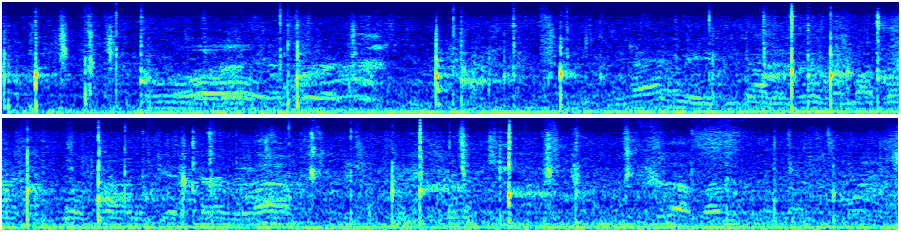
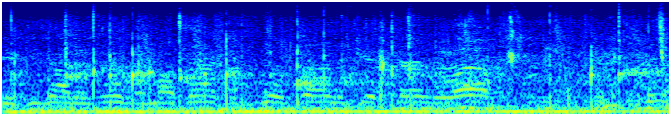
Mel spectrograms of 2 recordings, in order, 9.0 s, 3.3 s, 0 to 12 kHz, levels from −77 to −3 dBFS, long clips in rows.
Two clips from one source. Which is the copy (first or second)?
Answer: first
